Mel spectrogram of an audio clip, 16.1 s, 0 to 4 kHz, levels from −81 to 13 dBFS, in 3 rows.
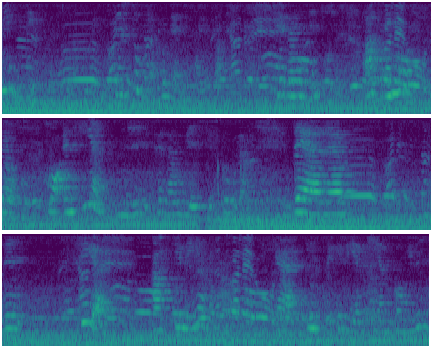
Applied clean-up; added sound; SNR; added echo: none; Boat, Water vehicle; -1 dB; reverberation time 0.6 s.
